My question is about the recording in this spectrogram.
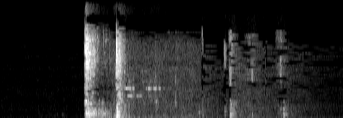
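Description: A basketball striking the hoop: two loud knocks half a second apart about a second in, with a rattle dying away after them, then two fainter knocks near the end.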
